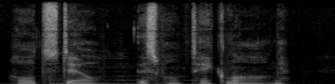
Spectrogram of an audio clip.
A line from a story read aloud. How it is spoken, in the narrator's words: The one who held me whispered in my ear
